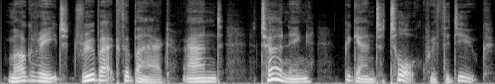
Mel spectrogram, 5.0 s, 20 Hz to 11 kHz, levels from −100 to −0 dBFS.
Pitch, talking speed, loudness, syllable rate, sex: 140 Hz, 155 wpm, -18 LUFS, 4.4 syllables/s, male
